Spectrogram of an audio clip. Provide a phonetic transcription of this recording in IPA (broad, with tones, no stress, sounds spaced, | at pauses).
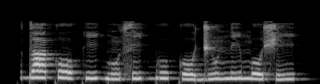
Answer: d a˦ k o˦˨ k i˧ ɡ ũ˨ s i˨˦ ɡ͡b u˦˨ k o˨ d͡ʒ ũ˧ n i˦ m o˦˨ ʃ i˨˦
